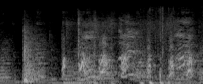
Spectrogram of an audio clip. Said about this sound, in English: It's random. It's a chicken in this.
